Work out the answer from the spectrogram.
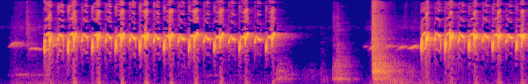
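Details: Sooty-headed bulbul giving its long rolling trill, used to lure and stimulate other bulbuls; an extended rapid buzzy rattle, a pause with a brief thump, then the fast trill starting again.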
